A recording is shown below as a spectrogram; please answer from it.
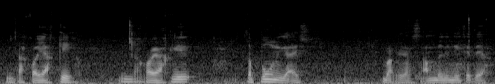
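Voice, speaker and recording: A man's voice: sits low, a little fast, vocal fry, dark tone, a little hiss or hum. A man, reviewing food in a casual vlog in a ramen restaurant, chatting to viewers as he tastes, a bit of a sore throat. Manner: chatty, keeps saying guys, tastes as he talks. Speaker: food vlogger.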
